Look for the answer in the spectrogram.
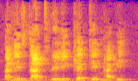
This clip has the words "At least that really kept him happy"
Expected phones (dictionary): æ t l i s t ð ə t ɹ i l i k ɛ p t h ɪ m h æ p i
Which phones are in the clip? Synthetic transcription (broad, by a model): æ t l i s t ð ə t ɹ i l i k ɛ p t h ɪ m h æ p i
